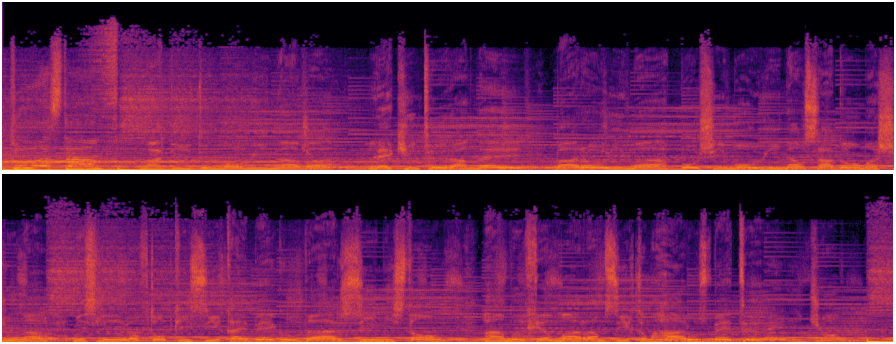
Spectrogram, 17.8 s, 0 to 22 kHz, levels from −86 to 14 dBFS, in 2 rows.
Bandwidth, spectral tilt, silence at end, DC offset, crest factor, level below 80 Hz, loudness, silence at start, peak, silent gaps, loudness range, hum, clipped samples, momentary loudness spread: 19.5 kHz; -4.5 dB/octave; 0 s; under 0.1%; 14 dB; -20 dBFS; -16 LUFS; 0 s; 0 dBFS; none; 2 LU; none; under 0.1%; 6 LU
